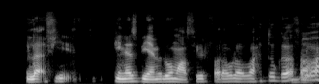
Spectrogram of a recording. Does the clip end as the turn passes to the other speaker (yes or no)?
yes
